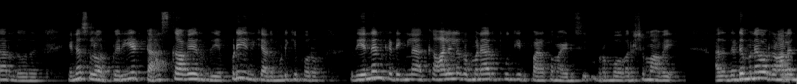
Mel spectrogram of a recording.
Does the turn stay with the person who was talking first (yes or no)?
yes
